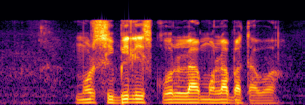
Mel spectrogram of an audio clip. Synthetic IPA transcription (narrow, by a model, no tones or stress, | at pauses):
mʊɾsibiliskolːamolabət̪awa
